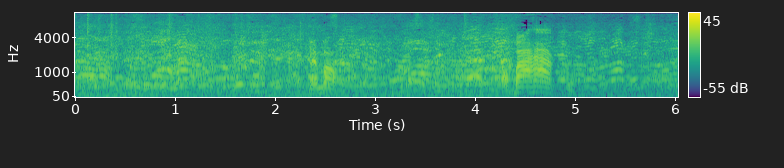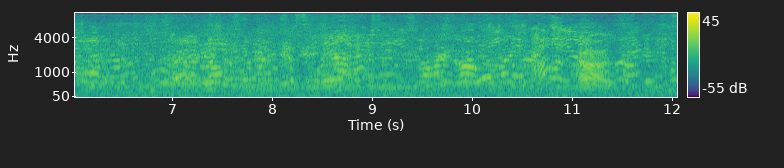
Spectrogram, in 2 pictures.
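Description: A bus engine rumbles low and steadily.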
